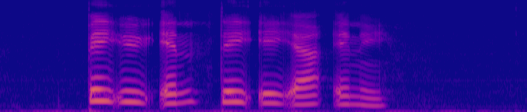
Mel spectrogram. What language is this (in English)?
Danish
